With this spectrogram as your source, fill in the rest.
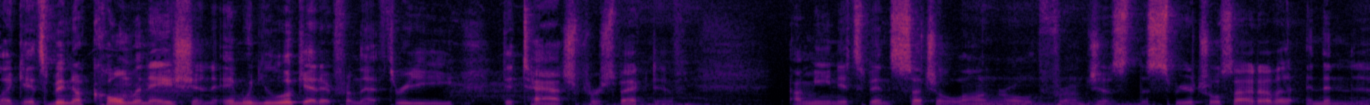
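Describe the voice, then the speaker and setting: A man's fairly low, dark, mellow voice at a fairly quick pace, with ordinary pitch variation. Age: 20s. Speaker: podcast co-host, jiu-jitsu competitor. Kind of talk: casual chat.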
